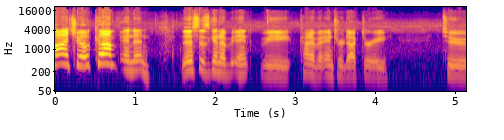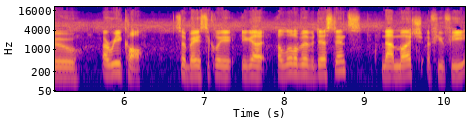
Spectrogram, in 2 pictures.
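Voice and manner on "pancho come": bright excited shout, very high and very loud. Showing how to call a dog for a recall: high, excited voice. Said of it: "you can get high in your voice and go".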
